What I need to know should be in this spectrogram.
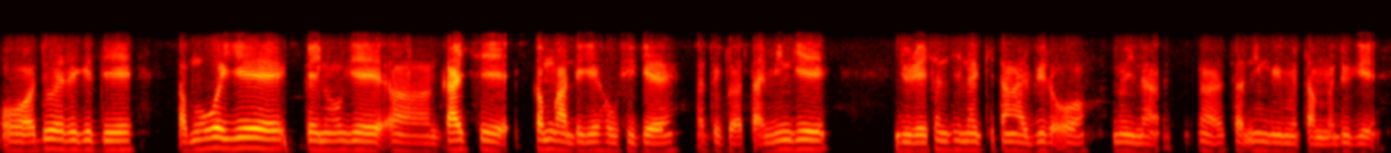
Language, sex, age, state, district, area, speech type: Manipuri, male, 30-45, Manipur, Chandel, rural, conversation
